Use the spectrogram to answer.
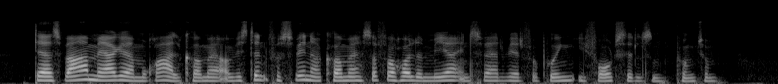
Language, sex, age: Danish, female, 23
